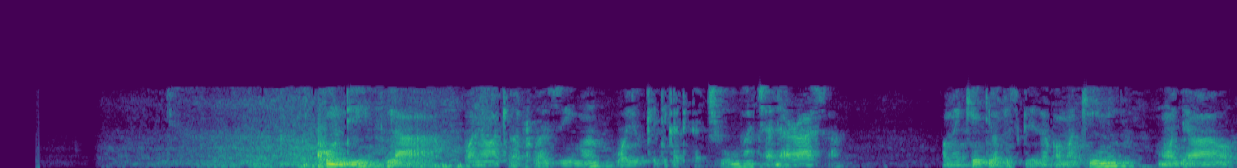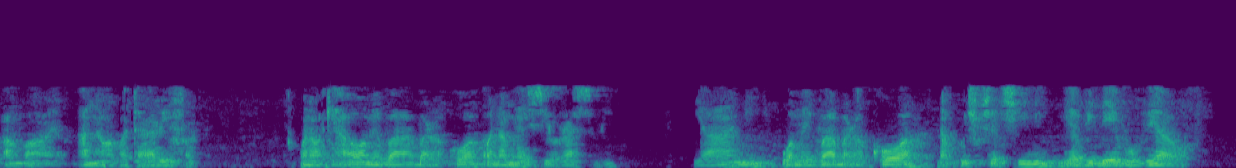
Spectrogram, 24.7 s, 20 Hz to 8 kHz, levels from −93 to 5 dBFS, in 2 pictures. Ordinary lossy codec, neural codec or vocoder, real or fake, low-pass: AAC, 16 kbps; none; real; 7.2 kHz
